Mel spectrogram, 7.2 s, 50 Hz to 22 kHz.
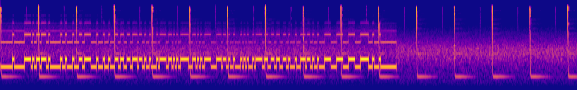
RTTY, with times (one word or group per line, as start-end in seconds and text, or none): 0.8-1.6 79178
1.8-2.7 34549
2.9-3.8 63881
3.9-4.8 99951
